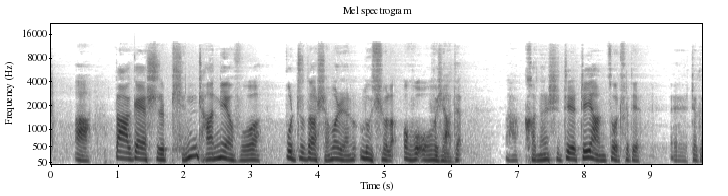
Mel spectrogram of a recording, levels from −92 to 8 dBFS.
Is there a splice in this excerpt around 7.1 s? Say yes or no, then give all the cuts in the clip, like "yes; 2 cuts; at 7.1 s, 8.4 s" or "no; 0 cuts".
no; 0 cuts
